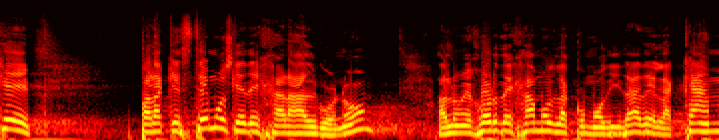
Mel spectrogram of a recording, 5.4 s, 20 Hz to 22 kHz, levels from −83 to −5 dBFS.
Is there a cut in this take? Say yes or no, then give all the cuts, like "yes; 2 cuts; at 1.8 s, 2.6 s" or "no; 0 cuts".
yes; 1 cut; at 1.7 s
